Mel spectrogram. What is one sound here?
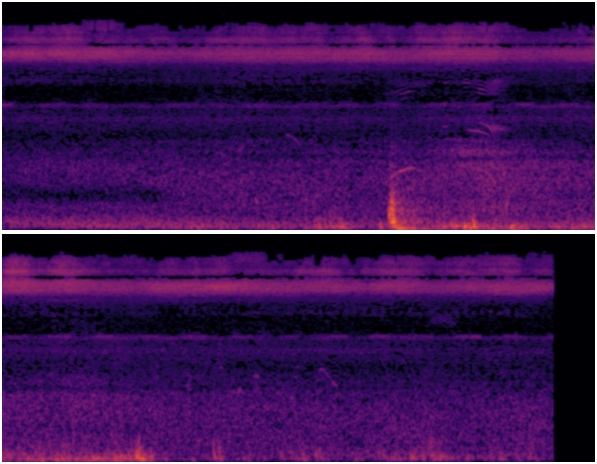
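Fireworks boom and thud in the distance.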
